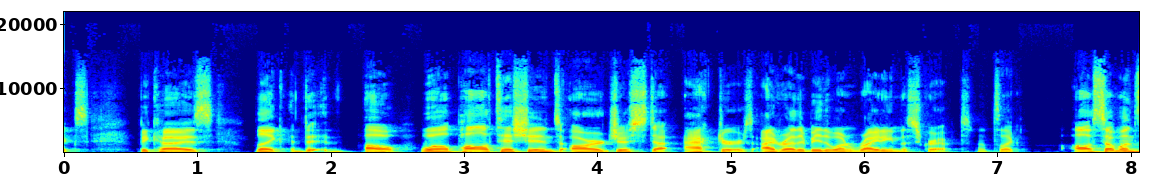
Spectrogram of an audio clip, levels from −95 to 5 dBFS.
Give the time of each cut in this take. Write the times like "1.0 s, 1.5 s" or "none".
2.2 s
